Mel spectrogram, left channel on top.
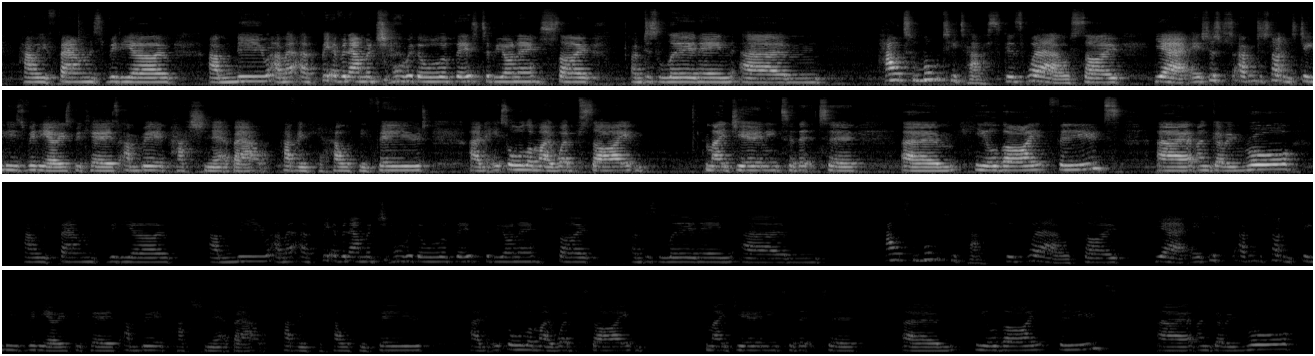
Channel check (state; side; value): quieter; right; 23.7 dB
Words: how you found this video. I'm new, I'm a bit of an amateur with all of this, to be honest, so I'm just learning how to multitask as well. So I'm just starting to do these videos because I'm really passionate about having healthy food, and it's all on my website, my journey to heal thy foods, and going raw,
